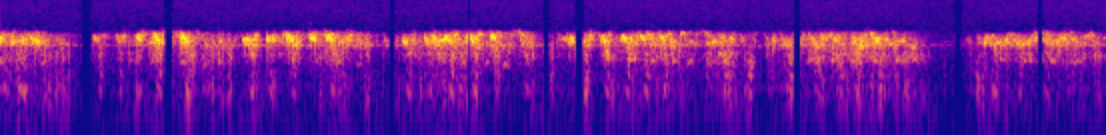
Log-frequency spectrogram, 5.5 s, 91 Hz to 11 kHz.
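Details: Feeding time at a Black stork nest in Łódź, Poland, 16 June 2021, 19:34, the female having just returned. Nest-camera sound: continuous gravelly, buzzing rasps broken into uneven phrases, with a faint steady hum.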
